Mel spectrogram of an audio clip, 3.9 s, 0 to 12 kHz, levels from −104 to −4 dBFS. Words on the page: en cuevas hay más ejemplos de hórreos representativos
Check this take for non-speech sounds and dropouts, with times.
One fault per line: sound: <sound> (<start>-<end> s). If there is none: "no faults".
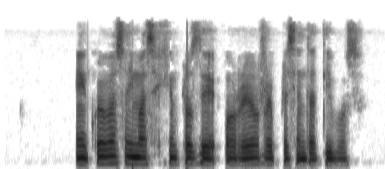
no faults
